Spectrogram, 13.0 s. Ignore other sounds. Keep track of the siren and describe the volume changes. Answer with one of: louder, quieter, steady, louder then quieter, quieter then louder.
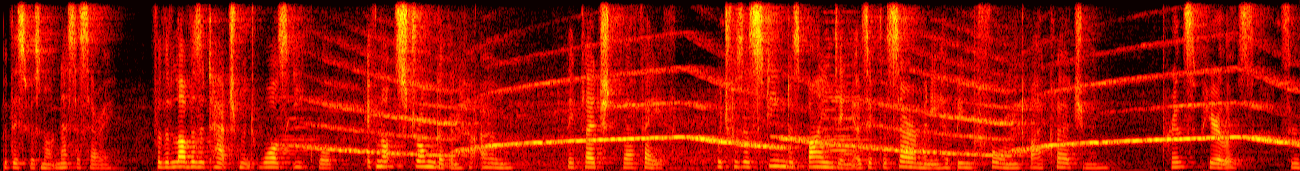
steady.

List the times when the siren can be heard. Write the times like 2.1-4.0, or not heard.
2.6-12.9.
